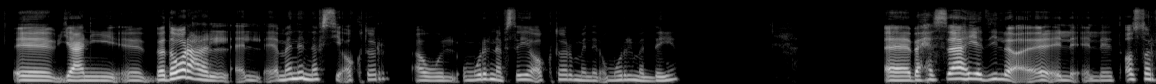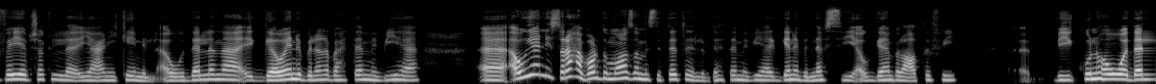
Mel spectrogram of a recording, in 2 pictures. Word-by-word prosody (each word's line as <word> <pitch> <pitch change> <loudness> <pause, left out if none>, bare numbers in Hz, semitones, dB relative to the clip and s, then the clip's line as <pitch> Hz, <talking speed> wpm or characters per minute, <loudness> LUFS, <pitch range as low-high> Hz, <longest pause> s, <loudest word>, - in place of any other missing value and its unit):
آآ، 195 -2 +4
يعني 185 -2 +2 0.2
آآ، - - -7
بادوّر 255 - +6
على 235 -8 +5
ال 170 -5 -4
الأمان 205 - -2
النَفْسي 235 -3 0
أكتر 230 +3 -10 0.3
أو 180 -1 -3
الأمور 195 +6 -4
النَفْسية 220 -1 -3
أكتر 225 +3 -7
من 190 -3 -5
الأمور 185 +4 -7
المادّية. 190 +2 -4 2.1
آآ، 190 0 +5
باحسّها 220 +6 +4
هي 245 -1 +4
دي 230 +4 -2
ال 240 -2 -1
آآ، 195 -2 -1
ال 190 -4 -7
اللي 190 0 -9
تأثّر 235 +5 -3
فيّا 230 +2 +3
بشكل 225 0 -6
يعني 185 0 -4
كامل، 180 -3 -5
أو 180 0 -3
ده 205 +4 -2
اللي 225 +2 0
أنا 225 -3 +1
الجوانب 195 +5 +3
اللي 210 +1 -2
أنا 220 - -2
باهتم 205 0 -3
بيها. 200 0 -4 0.6
آآ، 200 -1 +3
أو 265 - +4
يعني 435 -1 +2
الصراحة 330 +2 +3
برضو 275 0 +1
معظم 260 -1 +2
السِتّات 225 +1 -4
اللي 185 -5 -5
بتهتم 205 +3 -5
بيها 200 0 -4
الجانب 200 +2 -2
النَفْسي 190 -1 -4
أو - - -4
الجانب 200 +2 -2
العاطفي، 190 +4 -4
آآ، 200 - -16 0.6
بيكون 200 +6 +2
هو 240 -1 +6
ده 225 +1 +6
205 Hz, 150 wpm, -20 LUFS, 190-230 Hz, 2.1 s, بادوّر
